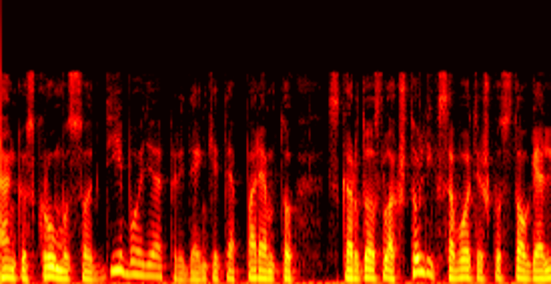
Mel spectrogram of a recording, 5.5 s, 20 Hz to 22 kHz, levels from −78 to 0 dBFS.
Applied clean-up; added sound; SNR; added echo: none; none; none; none.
